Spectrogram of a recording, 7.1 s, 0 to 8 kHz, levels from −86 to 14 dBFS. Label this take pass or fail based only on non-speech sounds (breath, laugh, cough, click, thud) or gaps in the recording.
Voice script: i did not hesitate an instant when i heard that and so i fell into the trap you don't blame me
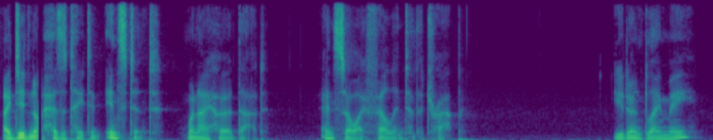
fail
